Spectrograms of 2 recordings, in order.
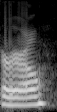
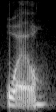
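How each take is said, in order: First: The word is said with an 'er' vowel. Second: The word is said with a clear 'oy' vowel. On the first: "they pronounce it Earl" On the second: "Earl like oil"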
